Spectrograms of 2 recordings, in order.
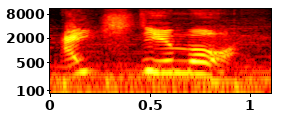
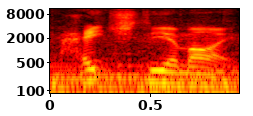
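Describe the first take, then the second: First: It is said in an exaggerated put-on voice. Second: It is said in an ordinary everyday voice.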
